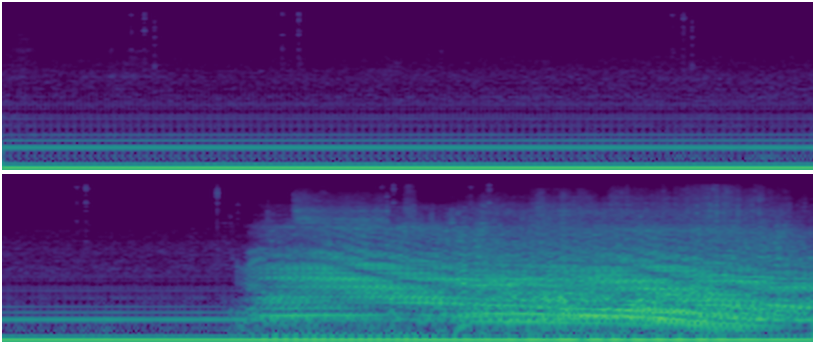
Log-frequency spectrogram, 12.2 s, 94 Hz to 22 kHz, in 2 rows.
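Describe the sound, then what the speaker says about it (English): An aircraft arriving in the WW2 strategy game Order of Battle, a steady low engine drone under faint interface clicks, then a sudden loud burst of roaring propeller noise and rushing air for the final seconds. "They've got a plane coming in"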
